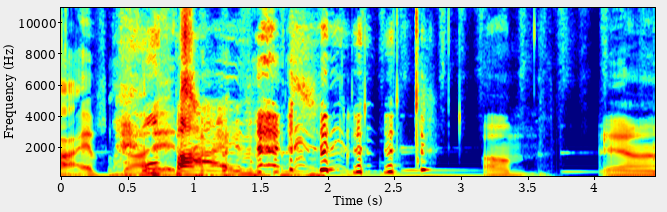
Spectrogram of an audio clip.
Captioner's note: laughter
